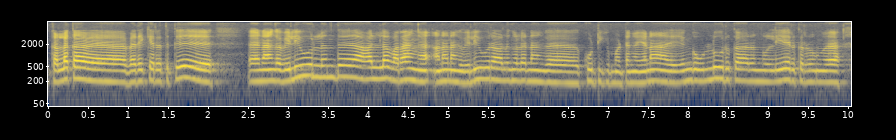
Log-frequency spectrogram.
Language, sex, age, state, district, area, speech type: Tamil, female, 45-60, Tamil Nadu, Namakkal, rural, spontaneous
